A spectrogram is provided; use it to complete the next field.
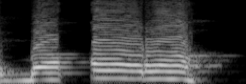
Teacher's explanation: اب گولتا کے اوپر وقف کریں گے تو گولتا کو ہا سے بدلیں گے اور ہا کے اوپر جزم میں پڑھیں گے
